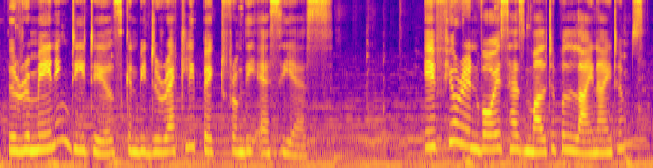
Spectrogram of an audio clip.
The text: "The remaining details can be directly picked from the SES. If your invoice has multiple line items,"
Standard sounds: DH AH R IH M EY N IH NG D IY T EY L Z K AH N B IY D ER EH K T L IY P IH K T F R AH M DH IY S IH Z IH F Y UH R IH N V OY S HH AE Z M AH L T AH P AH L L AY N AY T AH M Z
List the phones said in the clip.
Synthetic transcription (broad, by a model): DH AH R IH M EY N IH NG D IY T EY L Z K AH N B IY D ER EH K T L IY P IH K T F R AH M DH IY S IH S IH F Y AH R IH N V OY S HH AE Z M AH L T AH P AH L L AY N AY T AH M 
